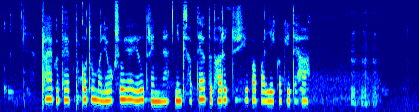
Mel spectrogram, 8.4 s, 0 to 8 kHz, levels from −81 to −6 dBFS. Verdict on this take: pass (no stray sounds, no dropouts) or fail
fail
